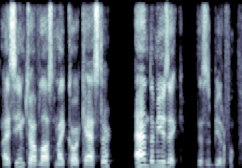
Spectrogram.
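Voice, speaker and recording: A man's voice: on the high side, animated, brisk, no room sound, studio quality. A man doing live play-by-play commentary on an esports match, with playful, teasing banter toward his co-caster.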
